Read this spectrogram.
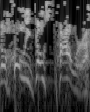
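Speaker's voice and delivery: very high, loud, raspy preacher voice. Recalling a man at the pulpit and quoting him: imitating a preacher's raspy voice. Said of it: "he had this real weird raspy tone to his voice".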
